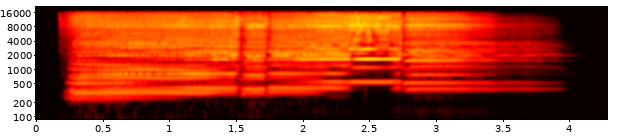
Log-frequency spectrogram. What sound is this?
Chromatic Harmonica 30
A chromatic harmonica recorded in mono with my AKG C214 on my stairs.
chromatic, harmonica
